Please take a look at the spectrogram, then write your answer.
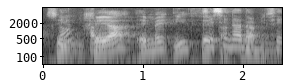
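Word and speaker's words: Gámiz: Gamiz con acento en la A, Sí, ¿no? G-A-M-I-Z.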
